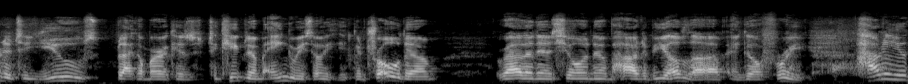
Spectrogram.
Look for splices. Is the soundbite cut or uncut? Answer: uncut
